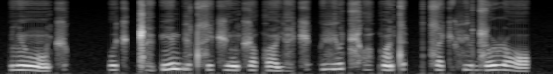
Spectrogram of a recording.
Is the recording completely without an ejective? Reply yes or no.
yes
